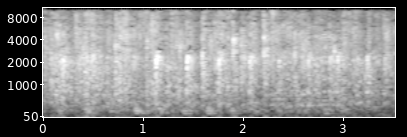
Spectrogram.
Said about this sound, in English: Let's give her a big hand of applause.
